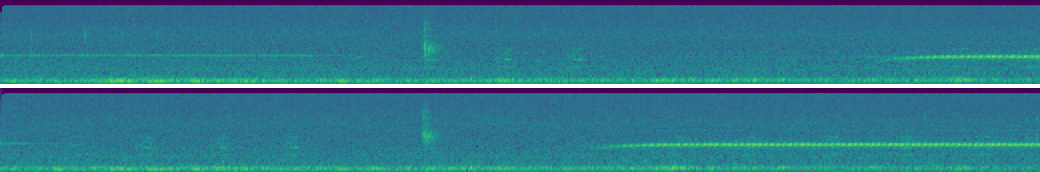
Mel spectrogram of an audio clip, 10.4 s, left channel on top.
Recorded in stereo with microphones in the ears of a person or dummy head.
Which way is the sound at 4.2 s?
50° right (ahead or behind).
